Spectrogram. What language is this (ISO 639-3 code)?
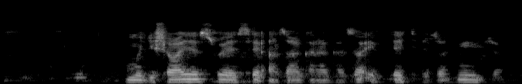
kin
